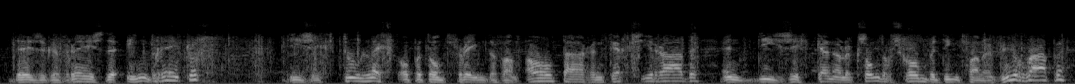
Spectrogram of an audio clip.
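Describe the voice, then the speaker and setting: An actor playing a scoffing Flemish husband in a radio drama, with a theatrical, drawn-out delivery. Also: male voice, mid-range voice, a little hiss or hum, close to an everyday voice. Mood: dry reading. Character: mocking Flemish husband reading a love letter aloud. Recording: dull lo-fi radio play recording.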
